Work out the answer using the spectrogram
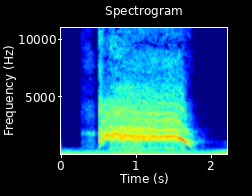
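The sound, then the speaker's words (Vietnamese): A single loud scream rings out from a back garden at night. It is high-pitched and sustained for just over a second, then drops in pitch as it cuts off. “đám gia nhân nghe tiếng hét từ phía sau vườn cũng bừng tỉnh giấc chạy ra xem sự thể.”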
